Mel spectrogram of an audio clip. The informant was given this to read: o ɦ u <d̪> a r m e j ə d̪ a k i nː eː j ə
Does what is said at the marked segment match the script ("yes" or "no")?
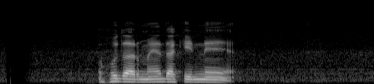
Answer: yes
